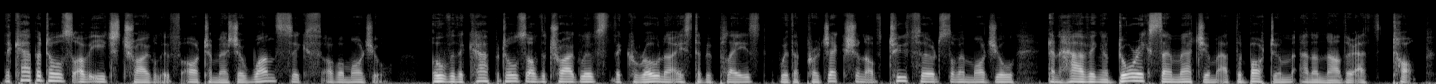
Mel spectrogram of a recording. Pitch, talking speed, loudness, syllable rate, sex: 115 Hz, 195 wpm, -21 LUFS, 5.6 syllables/s, male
